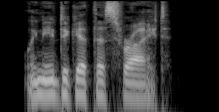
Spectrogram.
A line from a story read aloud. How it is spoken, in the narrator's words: Riffin said quietly, speaking as much to himself as to the bridge crew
